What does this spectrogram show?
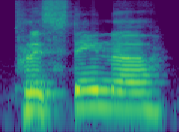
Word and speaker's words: Pristina: Now, you're originally from Pristina, Kosovo. Am I pronouncing that right? Pristina, Kosovo.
